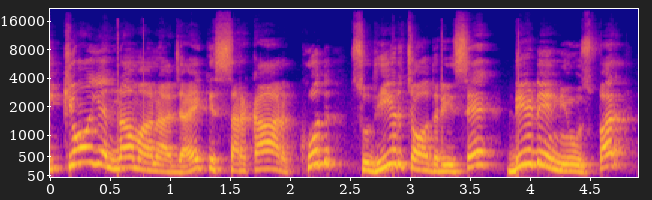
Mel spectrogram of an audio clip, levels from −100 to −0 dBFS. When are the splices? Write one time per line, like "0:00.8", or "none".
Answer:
none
